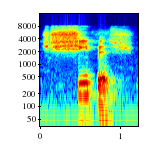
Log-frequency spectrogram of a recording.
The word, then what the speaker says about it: sheepish: The word that we were discussing has the SH at the beginning and the end, so it's a little bit difficult to pronounce. But the SH makes a shh sound, like shh, be quiet, shh, shh. Okay, so you want to say sheepish, sheepish.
